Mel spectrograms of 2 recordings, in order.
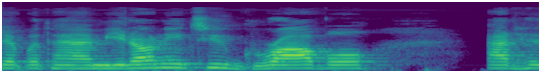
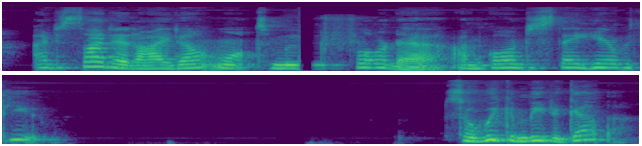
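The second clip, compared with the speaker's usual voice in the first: put-on British accent, trying hard; 2 semitones higher, 4 dB quieter than usual. Acting out a partner's imagined words: attempted uk accent. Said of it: "How is that for a U K accent?".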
